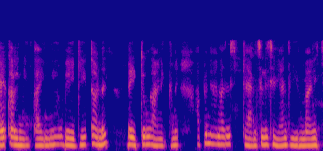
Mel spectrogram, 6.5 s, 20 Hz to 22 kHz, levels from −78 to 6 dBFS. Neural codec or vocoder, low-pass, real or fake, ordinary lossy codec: codec, 16 kHz in and 24 kHz out, 1.1 kbps, FireRedTTS-2 codec; 7.2 kHz; fake; AAC, 48 kbps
